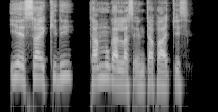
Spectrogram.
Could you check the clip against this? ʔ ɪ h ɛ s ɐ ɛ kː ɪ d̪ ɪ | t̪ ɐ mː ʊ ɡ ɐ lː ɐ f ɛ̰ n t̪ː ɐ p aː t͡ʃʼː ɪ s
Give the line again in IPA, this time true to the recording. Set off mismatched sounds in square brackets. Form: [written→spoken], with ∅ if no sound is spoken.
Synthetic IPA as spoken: ʔ ɪ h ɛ [s→sː] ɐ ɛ kː ɪ d̪ ɪ | t̪ ɐ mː ʊ ɡ ɐ lː ɐ [f→s] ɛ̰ n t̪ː ɐ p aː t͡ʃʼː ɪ s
